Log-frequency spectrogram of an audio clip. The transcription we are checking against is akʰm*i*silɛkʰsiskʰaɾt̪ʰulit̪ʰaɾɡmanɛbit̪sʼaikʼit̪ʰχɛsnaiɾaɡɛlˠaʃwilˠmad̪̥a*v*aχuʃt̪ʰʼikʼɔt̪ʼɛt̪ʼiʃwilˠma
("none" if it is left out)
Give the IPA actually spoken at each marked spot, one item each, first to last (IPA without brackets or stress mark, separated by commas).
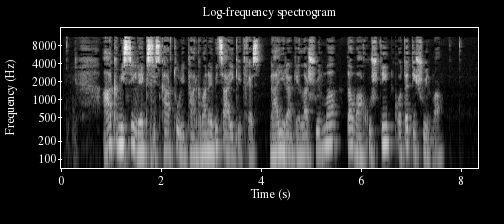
i, v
